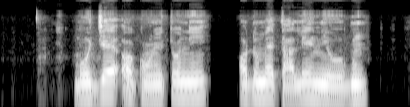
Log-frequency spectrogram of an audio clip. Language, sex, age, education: Yoruba, male, 46-60, tertiary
